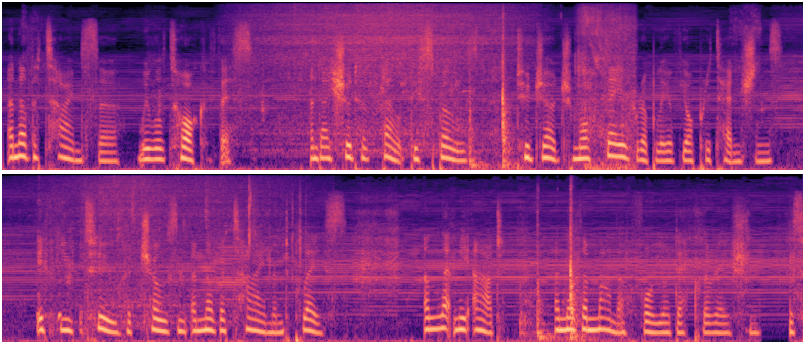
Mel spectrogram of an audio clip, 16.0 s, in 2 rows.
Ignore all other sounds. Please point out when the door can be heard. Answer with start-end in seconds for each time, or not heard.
4.5-6.3, 13.2-13.9.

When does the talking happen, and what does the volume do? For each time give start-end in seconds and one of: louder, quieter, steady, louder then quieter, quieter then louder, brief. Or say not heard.
0.0-15.9 steady.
